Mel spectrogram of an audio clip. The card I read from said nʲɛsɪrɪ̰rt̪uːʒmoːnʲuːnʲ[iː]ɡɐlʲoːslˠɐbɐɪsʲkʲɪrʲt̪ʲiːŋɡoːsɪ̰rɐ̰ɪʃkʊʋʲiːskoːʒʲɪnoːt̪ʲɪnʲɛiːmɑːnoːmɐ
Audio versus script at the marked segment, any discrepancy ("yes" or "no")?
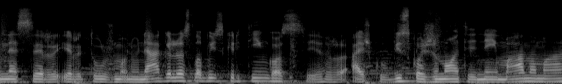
yes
